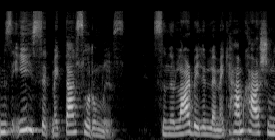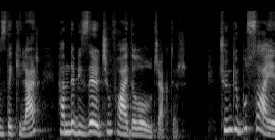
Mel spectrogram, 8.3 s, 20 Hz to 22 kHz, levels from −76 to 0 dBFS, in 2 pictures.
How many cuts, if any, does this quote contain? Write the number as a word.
zero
